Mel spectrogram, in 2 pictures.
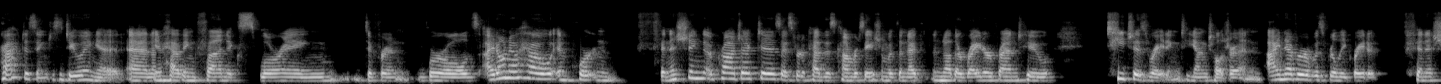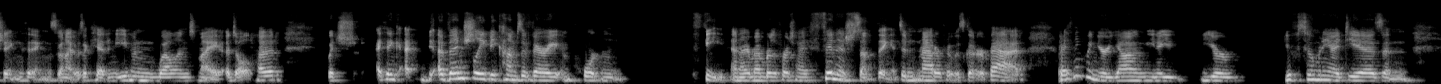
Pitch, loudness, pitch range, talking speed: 185 Hz, -18 LUFS, 175-235 Hz, 205 wpm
